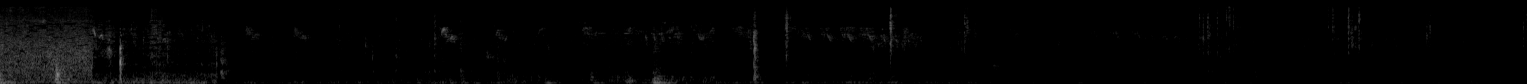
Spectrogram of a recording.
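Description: Faint bird chirps over scattered small clicks and rustling from hands working food, snapping open fava bean pods.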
